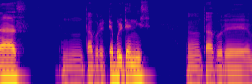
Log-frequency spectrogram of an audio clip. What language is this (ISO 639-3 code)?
ori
